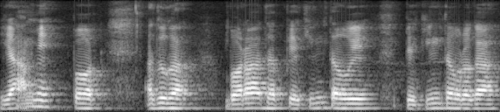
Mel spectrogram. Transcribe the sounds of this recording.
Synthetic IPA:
ja̰mːipɔɾɐduɡɐ | bɔɾadɐpekiŋtɐwipekiŋtɐwɾɐɡɐ

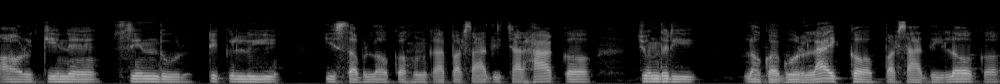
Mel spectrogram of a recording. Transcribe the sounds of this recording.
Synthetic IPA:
ɔʊɾkinesind̪uɾʈikli | isəblɔkɔɦunkapəɾsad̪it͡ʃəɾɦakɔ | t͡ʃund̪ɾi | lɔkɔɡoɾlajkːɔpəɾsad̪ilɔkɔ

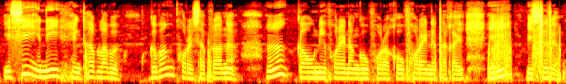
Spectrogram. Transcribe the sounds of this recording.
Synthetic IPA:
isiːnijheŋtʰap̚labɯ | ɡɯbaŋpʰɔɾajsapʰɾanɯɯɡawnipʰɔɾajnaŋɡɯwpʰɔɾakʰɯwpʰɔɾajnɯtʰakʰajhe | bisɯɾɯ

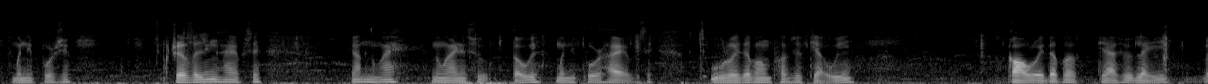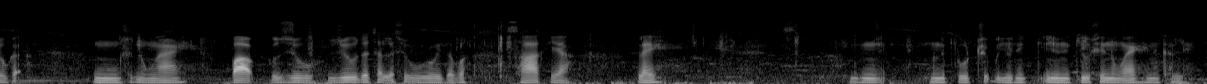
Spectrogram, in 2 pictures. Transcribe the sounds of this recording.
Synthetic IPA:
mɐnipuɾs̬e | tɾebeliŋɦajbɐse | jamnuŋajnuŋajnɐsutowimɐnipuɾɦajabɐse | uɾojdɐbɐmapʰɐms̬ukijaʔṵi | kawɾojdɐbɐkijasulɐjiɐdɔɡa | nuŋsunuŋaj | pak̚zuzudɐt͡ʃat̚lʔɐsuuɾojdɐbɐsakʰɐjalɐj | mɐnipuɾtɾip̚junikuwsinuŋajɦajnɐkʰɐlːi

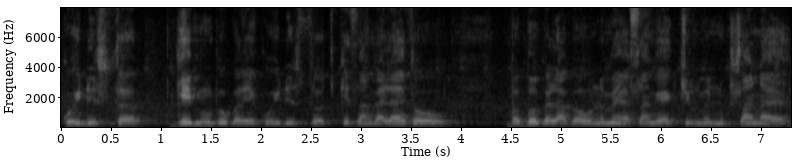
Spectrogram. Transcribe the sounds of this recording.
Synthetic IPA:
koːiːɗɪst̪əɡeːmũpjokɐɾekoːiɗɪst̪ət͡ʃkesãɡalaːet̪ʰo | ɓɐɓəkɐlakəʊnəmẽɐsãŋkeɛːk̚t͡ʃəlmẽnʊksaːnaːɦe

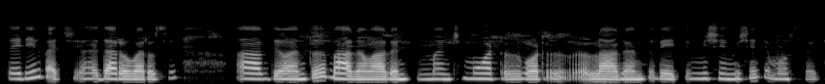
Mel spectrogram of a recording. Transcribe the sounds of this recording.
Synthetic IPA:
t̪ɐɾiːkɐ̰t͡ʃiɐd̪ɐɾoːʋaɾose | aːb̚d̪iʋant̪ɨbʱaːɡɐ̃ʋaːɡɐnmɐnt͡ʃʰmoːʈəɾʋoːʈɐ̰ɾlaːɡɐnt̪ɨbeːt̪imiʃɐnmiʃɐ̃nt̪imoːstɐt̪

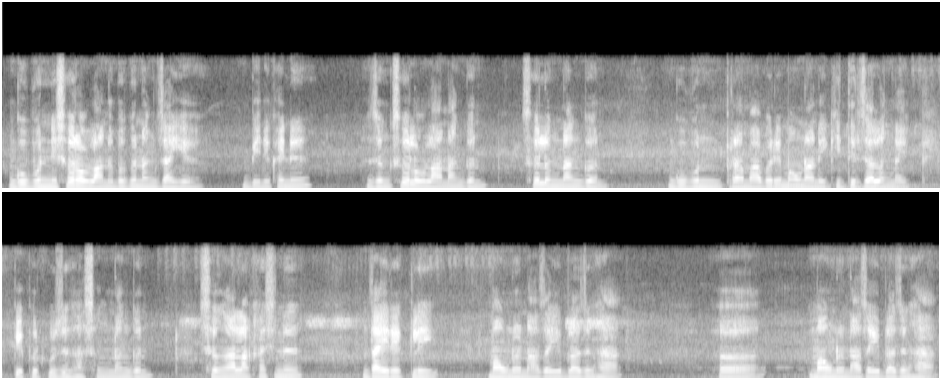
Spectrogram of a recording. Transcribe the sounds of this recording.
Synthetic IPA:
ɡubunːisɯɾawlanɯbɯɡɯnaŋzajɯ | benikʰajnɯ | zɯŋsɯlawlanaŋɡɯn | sɯlɯŋnaŋɡɯnɡubunpʰɾamabɯɾemawnanɯjɡidiɾzalaŋnaj | pepʰɯɾkʰuzɯɦasɯŋnaŋɡɯn | sɯŋalakʰasinɯ | dajɾek̚tlimawnɯnazajɯblazɯŋɦa | mawnɯnazajɯblazɯŋɦa

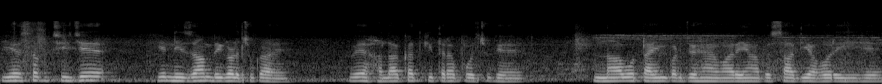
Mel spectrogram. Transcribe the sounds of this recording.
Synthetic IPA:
jesɐbt͡ʃiːzẽ | jenɪzaːmbɪɡəɭt͡ʃʊkaɦɛː | ʋeɦɐlaːkət̪kit̪ɐɾəfɦoːt͡ʃʊkeɦɛː | naʋoʈaːɪmpɐɾd͡ʒoːɦɛ̃ɦɐmaːɾejɐɦãpɐɾsaːd̪ijaɦoːɾɐɦiɦɛː

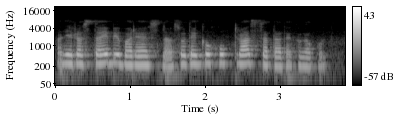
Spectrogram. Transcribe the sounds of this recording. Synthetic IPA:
a̰niɾəst̪ajbibəɾɛəsna̰sɔt̪ãŋkakʰuːb̚t̪ɾasd͡zat̪at̪ɛ̃kʰalaɡuːn

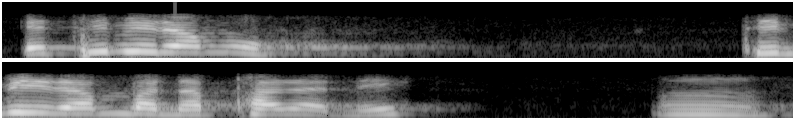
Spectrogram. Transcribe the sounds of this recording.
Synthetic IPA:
et̪ʰibiɾamu | t̪ʰibiɾambanapʰːaɾane

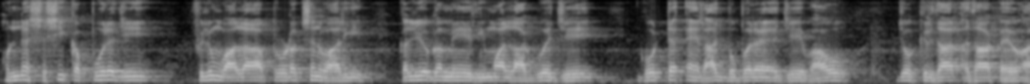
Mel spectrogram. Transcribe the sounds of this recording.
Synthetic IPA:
ʊnə̆ʃɐʃikɐpuːɾəd͡ʑiː | fɪlmʋaːlapɾoːɖəkʃənʋaːɾikɐlijoːɡə̆mẽɾiːmalaːɡuəd͡ʑeː | ɡoːʈɛ̃ːɾaːd͡ʑbɐbəɾd͡ʑeːʋʱaːo | d͡ʑoːkɪɾd̪aːɾɐd̪ʱakɐjoaːɦeː

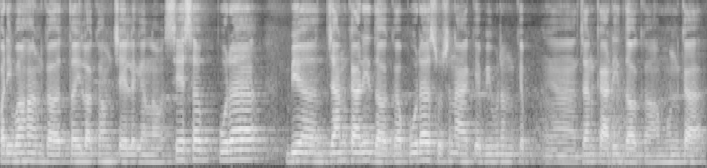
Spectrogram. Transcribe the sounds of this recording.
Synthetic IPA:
pəɾibaɦənkət̪əɦiləkeɦəmt͡ʃəjleɡelɦũsesəb̚puɾa | bid͡ʒankaɾid̪ɔkəpuɾasut͡ʃnakebibɾənke | d͡ʒankaɾid̪ɔkəɦəmɦunka

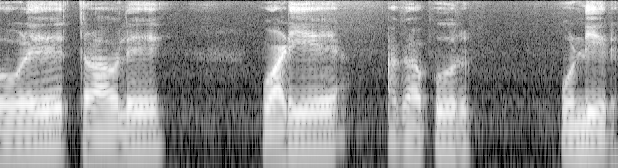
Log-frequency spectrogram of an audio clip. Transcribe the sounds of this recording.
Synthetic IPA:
oʋɭet̪əɭawle | ʋaɽije | əɡapuːɾ | uɳɖiːɾ

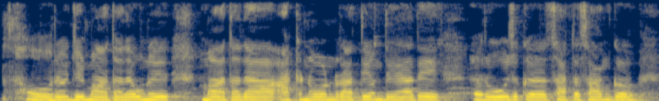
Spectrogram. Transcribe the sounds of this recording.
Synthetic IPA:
ɔːɾd͡ʒeːmaːt̪aːd̪aːʊne | maːt̪aːd̪aːəʈʰnəənɾaːt̪eːɦʊ̃ːnd̪eːaːt̪eː | ɾoːd͡ʒksət̪səŋɡ

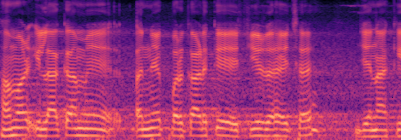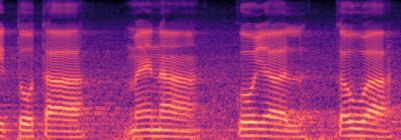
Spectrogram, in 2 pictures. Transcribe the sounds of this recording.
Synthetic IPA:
həməɾʔilakameənek̚pɾəkaɾket͡ʃid͡ʒɾəɦɛt͡ʃʰɛ | d͡ʒenakit̪ot̪a | mɛna | kojəlkəuːa

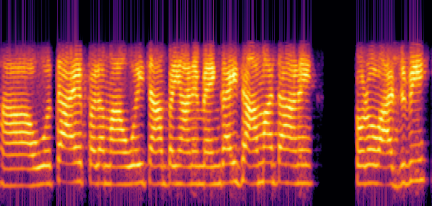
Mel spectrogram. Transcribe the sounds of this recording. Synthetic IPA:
ɦaːʊɦot̪aːɦepɐɾmãʊɦoit͡ɕaːãpɐĩɦaːɽ̃emɛ̃ːŋɡaːid͡ʑaːmãt̪ɐɦaːɽ̃e | t̪ʰoːɽoʋaːd͡ʑʊbi

